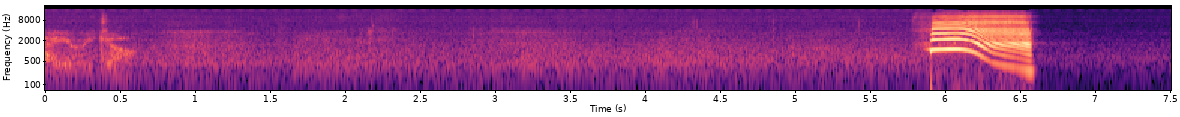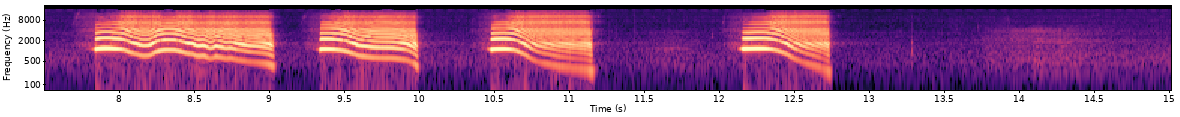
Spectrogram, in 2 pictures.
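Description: Five loud cow-elk mews blown on a Primos hand elk call, imitating a cow elk to draw in the bull. Each is a high note that wavers and then drops steeply in pitch, the second one longest. They begin about six seconds in, after a stretch of faint background noise.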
